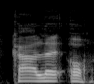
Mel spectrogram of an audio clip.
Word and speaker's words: Kaleo: Glass House, grupa nazywa się Kalio, pisze się przez K. Kaleo, dokładnie.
